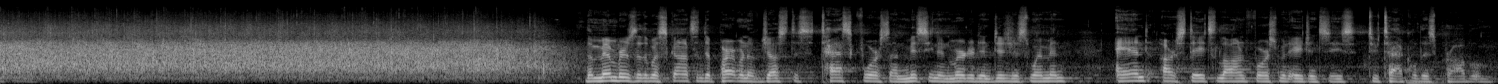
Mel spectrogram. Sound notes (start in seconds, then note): 2.1 applause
